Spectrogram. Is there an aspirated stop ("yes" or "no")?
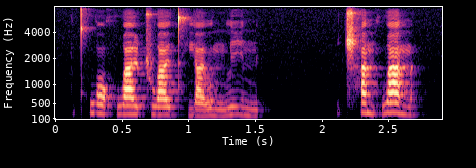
yes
